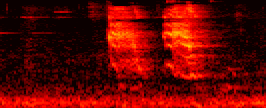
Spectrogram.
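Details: Pet African Grey parrot blowing a kiss indoors: two short, breathy, hissing smacks in quick succession, about a quarter second apart, in a quiet room.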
